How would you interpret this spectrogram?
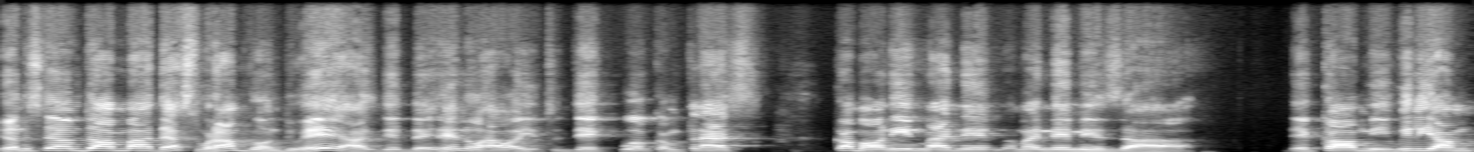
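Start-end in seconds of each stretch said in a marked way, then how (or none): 2.7-9.2 put-on Nigerian accent, welcoming fatherly voice. Acting out a class teacher at daddy school in Lagos: imitating a Nigerian teacher. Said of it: "I am the designated Nigerian father today".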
